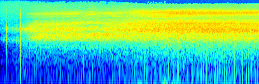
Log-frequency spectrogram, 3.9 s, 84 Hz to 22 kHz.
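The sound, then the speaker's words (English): A vaping device with a 0.3 single-coil setup at 45 watts draws air with a steady, high, breathy whistling hiss that runs unbroken for several seconds, preceded by a couple of quick clicks at the start. “What you can knock is that whistle. That is a whistle.”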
